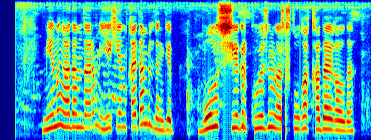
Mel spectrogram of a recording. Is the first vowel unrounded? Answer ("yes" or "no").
yes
